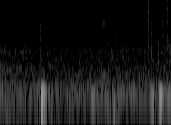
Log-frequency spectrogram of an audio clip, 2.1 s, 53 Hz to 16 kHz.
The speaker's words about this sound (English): So, if you excuse my clicking for 1 second, I don't know.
